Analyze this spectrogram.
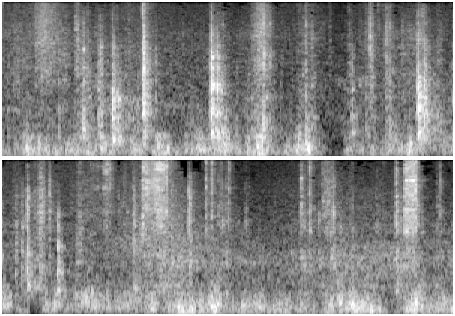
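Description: Plastic airbox housing knocking and clicking irregularly as it is pushed and seated into place by hand.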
